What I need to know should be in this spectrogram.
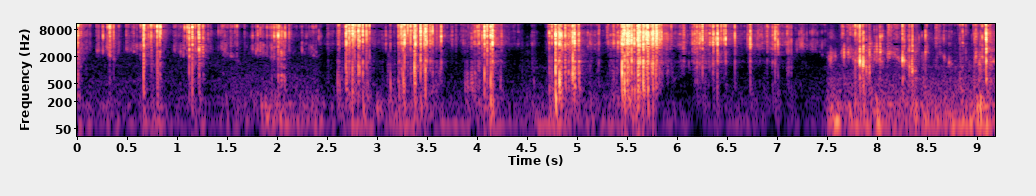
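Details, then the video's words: Som the dog eating dried haddock crunchy sticks as a special treat: loud, dry crunching bites in quick bursts, each chew a sharp crackle, with short pauses between mouthfuls and faint room background. "haddock crunchy sticks eating sound"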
